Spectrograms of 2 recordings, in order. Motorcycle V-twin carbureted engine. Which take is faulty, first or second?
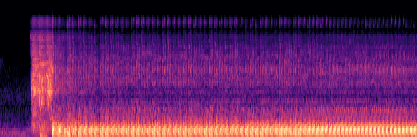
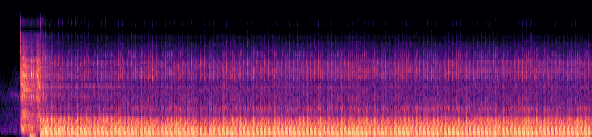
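first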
